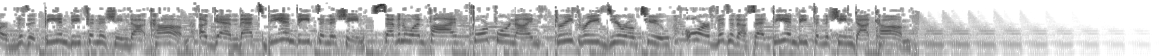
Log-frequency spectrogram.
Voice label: Custom Cabinets Refacing Radio; BB Finishing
